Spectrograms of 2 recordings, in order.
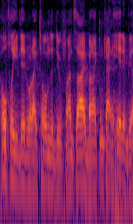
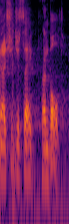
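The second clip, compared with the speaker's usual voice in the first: ordinary talk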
